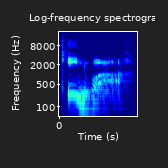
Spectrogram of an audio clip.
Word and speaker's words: quinoa: not as horrifying so this is kinoa or some people pronounce it quinoa yes and that works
